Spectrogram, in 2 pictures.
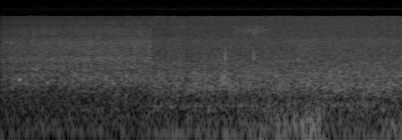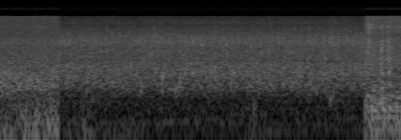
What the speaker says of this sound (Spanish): el río, reducidas sus aguas por el estiaje y los riegos, se remansa entre los cantos rodados de su lecho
